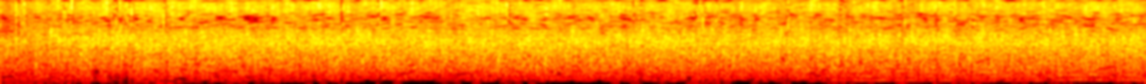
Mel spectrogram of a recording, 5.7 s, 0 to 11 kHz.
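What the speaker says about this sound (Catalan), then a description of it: "Un aplaudiment per ella." Steady, loud applause from a packed audience at the 2013 Gala de l'Esport sports awards ceremony, dense continuous clapping filling the hall without a break.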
